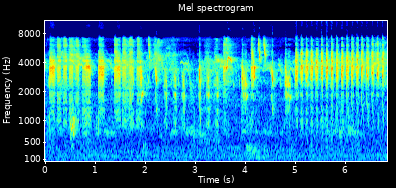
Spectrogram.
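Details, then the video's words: Long-tailed shrike singing a varied, full song used for training magpie-robins: dense high scratchy notes and quick chirps, mimicked phrases, ending in a fast run of evenly repeated clicking notes, about three per second. "Pentet istimewa.... isian oke banget. pas buat masteran burung murai."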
